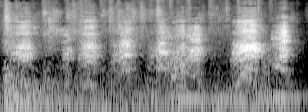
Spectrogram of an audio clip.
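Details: Pair of blue-throated macaws foraging, making a series of harsh, raspy squawks repeated roughly every half second, building slightly louder toward the end over a steady low background hum.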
